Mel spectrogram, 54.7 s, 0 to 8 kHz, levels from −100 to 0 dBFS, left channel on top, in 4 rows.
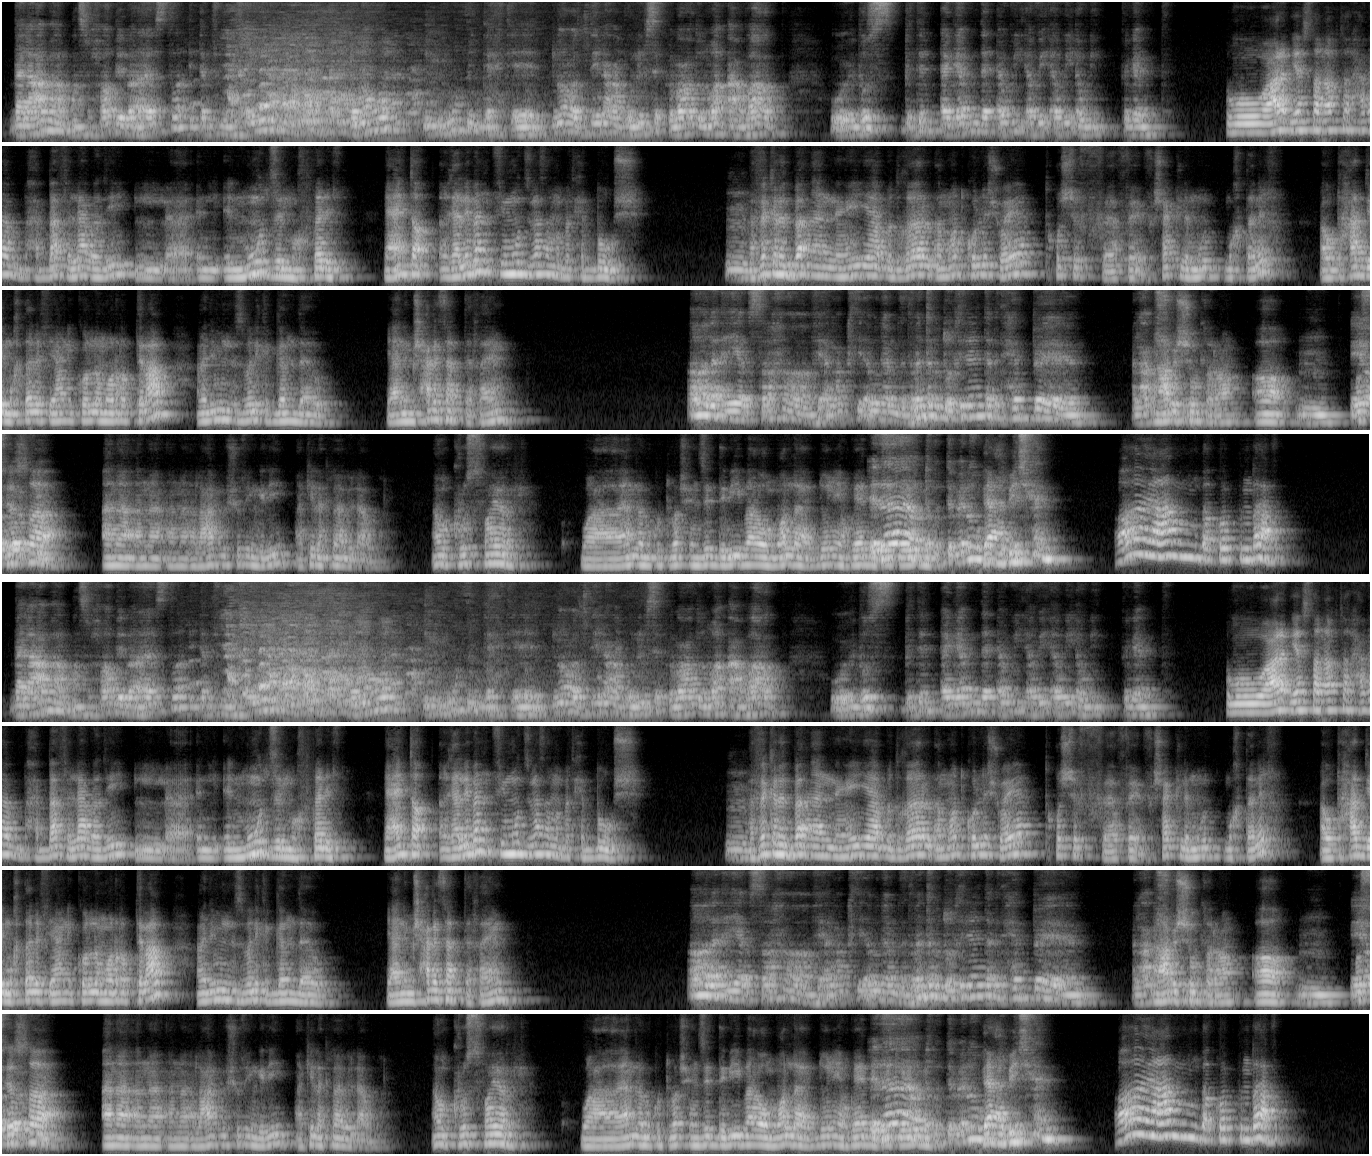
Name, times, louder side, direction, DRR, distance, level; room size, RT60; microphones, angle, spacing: voice 1, 0.1-2.8 3.4-7.8 8.3-11.5 20.9-21.3 34.2-38.2 38.7-39.3 40.3-41.5 49.7-51.6, left 2 dB, 35° left, 1.0 m, -28 dB
Laughter / Crowd, 1.8-6.5, right 1 dB, 50° right, 0.8 m, -31 dB
voice 2, 12.2-17.1 17.5-20.0 21.1-26.4 26.9-29.0 29.3-30.6 31.2-32.4 38.9-40.2 40.9-41.6 42.0-44.8 45.3-46.2 46.8-50.3 50.8-51.3 52.2-53.8, right 1 dB, 20° right, 0.4 m, -26 dB
3.0 x 2.7 x 2.4 m
head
